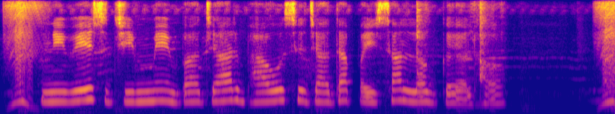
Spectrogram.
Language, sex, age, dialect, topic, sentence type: Bhojpuri, female, 25-30, Western, banking, statement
